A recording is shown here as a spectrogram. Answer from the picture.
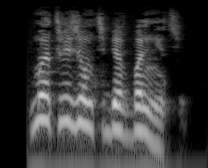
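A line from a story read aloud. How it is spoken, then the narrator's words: Whispered. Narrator (Russian): прошептала Марилин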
